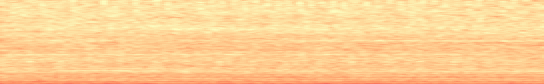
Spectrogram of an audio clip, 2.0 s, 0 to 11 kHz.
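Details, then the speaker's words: 1998 Chrysler Town & Country 3.8L test run after replacing the number one fuel injector: a steady, even idle with a light constant mechanical hiss, no misses or knocks. Normal idle. "okay so we've started the engine here's to be running smoothly making the normal kind of Chrysler noise"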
